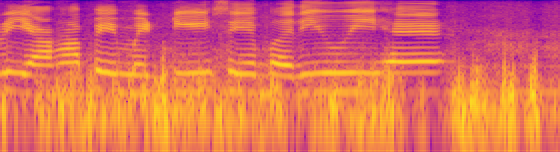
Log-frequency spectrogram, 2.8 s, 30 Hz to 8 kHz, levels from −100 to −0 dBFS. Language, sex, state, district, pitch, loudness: Hindi, female, Rajasthan, Bikaner, 250 Hz, -12 LUFS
